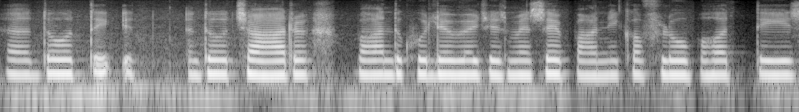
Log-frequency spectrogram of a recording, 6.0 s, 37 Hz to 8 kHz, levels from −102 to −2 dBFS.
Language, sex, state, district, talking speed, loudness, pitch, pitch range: Hindi, female, Madhya Pradesh, Bhopal, 130 wpm, -16 LUFS, 215 Hz, 215-220 Hz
